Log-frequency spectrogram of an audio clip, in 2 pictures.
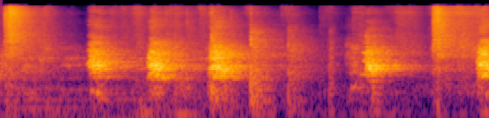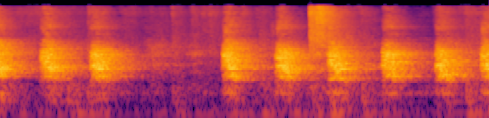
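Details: Guard-training Rottweiler puppies, high-performance guard-work line, bark repeatedly in bursts of sharp, harsh barks about twice per second, broken by short gaps.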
